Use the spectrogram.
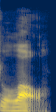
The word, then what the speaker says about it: lull: Say the word lull. The first L is a light L. You pronounce it at the front of your mouth, right behind your teeth. Right. But that final L is a dark L.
